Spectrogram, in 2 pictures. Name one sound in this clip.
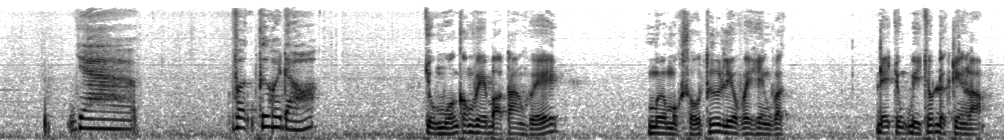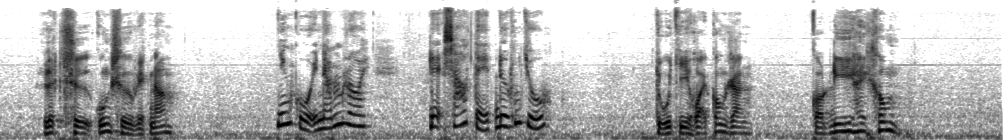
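A middle-aged man speaks earnestly nearby.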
